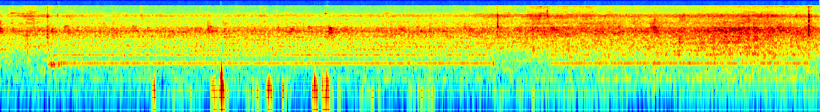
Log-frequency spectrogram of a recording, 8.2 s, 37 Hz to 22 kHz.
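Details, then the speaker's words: Sharp single-tub washing machine: steady electrical hum with handling knocks and no drum turning; the motor only hums and won't spin. The repairer says such humming means the motor is grounded, and the capacitor holds a dangerous 110 V charge; cause not confirmed. "so ayan kasi pagka ganyang umuugong na grounded na po yan eh"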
